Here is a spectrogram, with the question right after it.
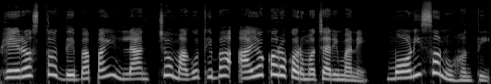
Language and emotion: Odia, disgusted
